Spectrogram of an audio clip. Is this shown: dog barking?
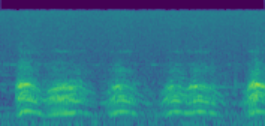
yes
